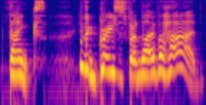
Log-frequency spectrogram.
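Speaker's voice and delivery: high, eager proclamation; loud proclamation. A narrator's reading. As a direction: announce it to the world. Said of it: "he proclaimed loudly".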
